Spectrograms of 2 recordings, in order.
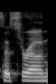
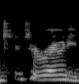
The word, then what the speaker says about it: Cicerone: So tell me, what is I was almost going to say like an Italian pronunciation, a pronunciation Cicerone, but it's Cicerone.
